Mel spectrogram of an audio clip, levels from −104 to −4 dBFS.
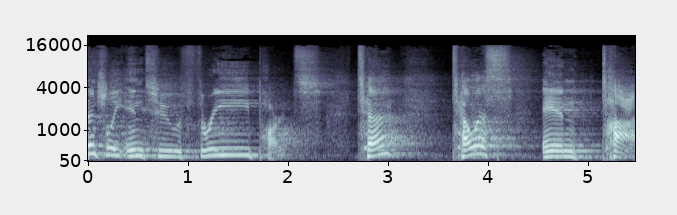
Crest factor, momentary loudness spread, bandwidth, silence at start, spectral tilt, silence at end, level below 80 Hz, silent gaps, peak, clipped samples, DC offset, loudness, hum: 22 dB; 15 LU; 16 kHz; 0 s; -5 dB/octave; 0 s; -70 dBFS; none; 0 dBFS; under 0.1%; under 0.1%; -23 LUFS; none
